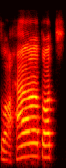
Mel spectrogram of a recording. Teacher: Penyebutan huruf to dengan ta bertemu. Nah, to-nya tebal, ta-nya tipis.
